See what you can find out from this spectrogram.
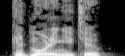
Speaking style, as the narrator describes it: she chirps

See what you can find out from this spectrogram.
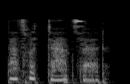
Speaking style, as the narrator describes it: she whispered

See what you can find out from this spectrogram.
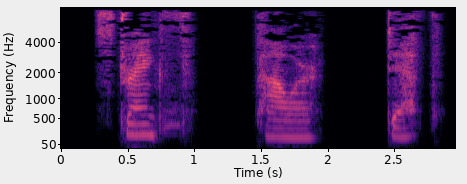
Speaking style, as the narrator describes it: Maven murmurs, his teeth clicking

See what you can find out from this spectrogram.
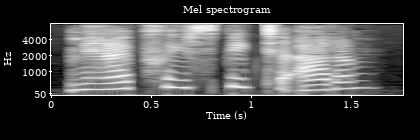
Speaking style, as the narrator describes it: My voice came out in a squeak as I asked

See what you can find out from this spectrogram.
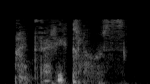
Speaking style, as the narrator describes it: she whispered

